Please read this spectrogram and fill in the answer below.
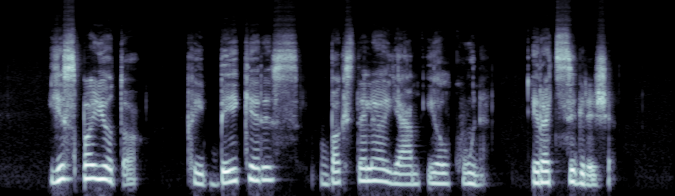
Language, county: Lithuanian, Vilnius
